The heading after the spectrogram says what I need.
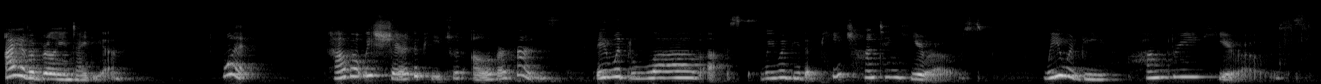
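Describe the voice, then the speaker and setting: A woman voicing excitable, childlike little bugs from a picture book, exclaiming dramatically. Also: sits high, measured pace, muffled recording. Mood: eager, proud. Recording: roomy, echoey indoor sound.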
